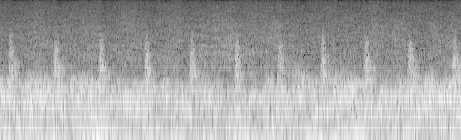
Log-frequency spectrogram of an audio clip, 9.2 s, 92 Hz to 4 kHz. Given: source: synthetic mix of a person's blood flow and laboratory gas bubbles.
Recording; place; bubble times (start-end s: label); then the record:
Doppler ultrasound of blood flow; subclavian vein
no bubbles
From the record:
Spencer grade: 0 (complete lack of bubble signals)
